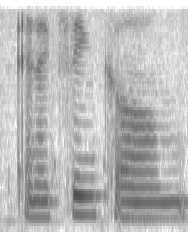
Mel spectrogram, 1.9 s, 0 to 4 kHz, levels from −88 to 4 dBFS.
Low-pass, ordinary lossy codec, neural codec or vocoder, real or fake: 3.6 kHz; AAC, 24 kbps; none; real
